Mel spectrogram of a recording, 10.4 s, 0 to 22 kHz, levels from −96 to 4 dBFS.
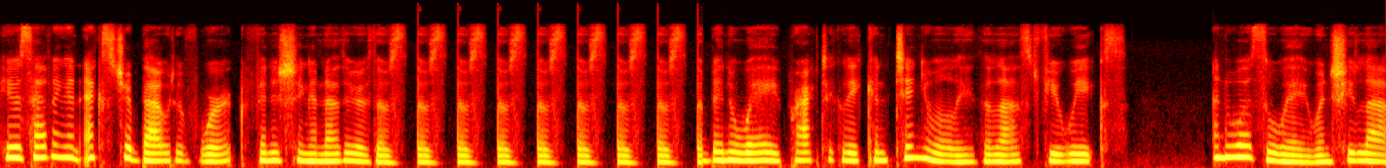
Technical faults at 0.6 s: none

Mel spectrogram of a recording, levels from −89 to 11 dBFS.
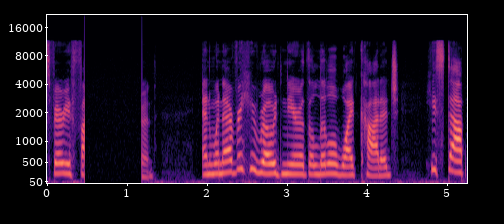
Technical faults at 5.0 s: none

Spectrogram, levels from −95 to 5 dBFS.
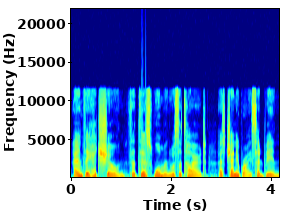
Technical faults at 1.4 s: loose connector crackle

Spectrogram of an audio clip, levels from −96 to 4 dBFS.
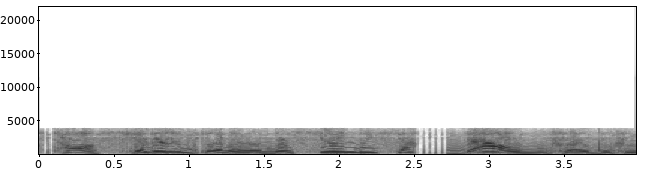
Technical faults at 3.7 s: stuck bit; GSM full-rate codec; GSM bit errors

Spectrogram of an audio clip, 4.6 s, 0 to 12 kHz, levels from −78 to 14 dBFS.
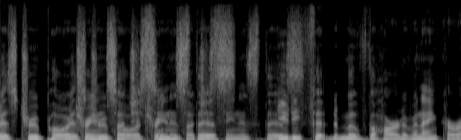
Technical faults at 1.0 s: doubled audio track

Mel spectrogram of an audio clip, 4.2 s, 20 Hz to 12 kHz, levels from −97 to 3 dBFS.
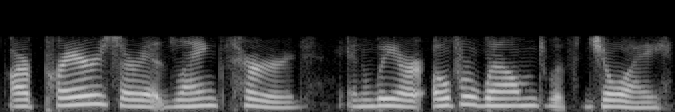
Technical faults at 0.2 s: AMR narrowband mobile codec

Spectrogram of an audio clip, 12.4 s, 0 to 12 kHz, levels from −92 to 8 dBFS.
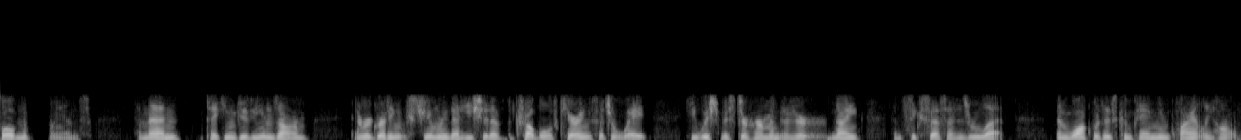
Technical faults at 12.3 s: G.729 codec

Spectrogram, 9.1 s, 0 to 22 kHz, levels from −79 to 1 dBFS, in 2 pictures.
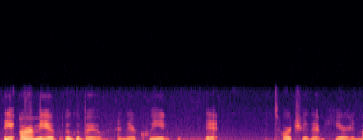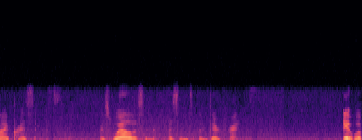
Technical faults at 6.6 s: sound dropped by the voice detector

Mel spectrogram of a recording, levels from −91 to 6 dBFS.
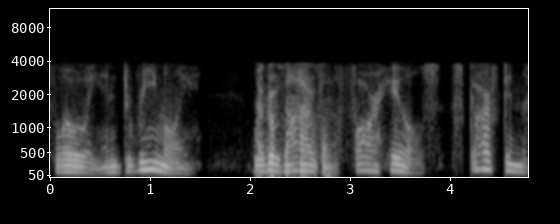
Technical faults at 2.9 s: codec payload misread

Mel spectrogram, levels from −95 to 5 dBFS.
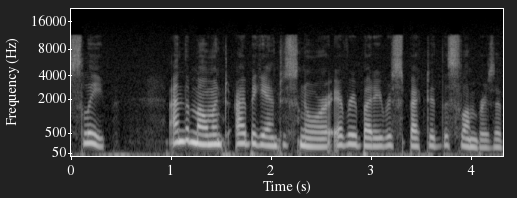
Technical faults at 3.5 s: none

